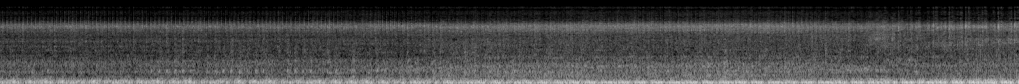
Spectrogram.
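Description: A 1967 VW Type 3 Squareback's engine idles steadily with a low, rough rumble and a faint knock after four years parked, running continuously close by.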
